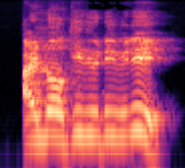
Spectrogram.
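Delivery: high, slow, put-on Chinese accent. Retelling a man's words to the speaker about a DVD, in a put-on Chinese accent. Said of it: "It was Chinese accent".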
